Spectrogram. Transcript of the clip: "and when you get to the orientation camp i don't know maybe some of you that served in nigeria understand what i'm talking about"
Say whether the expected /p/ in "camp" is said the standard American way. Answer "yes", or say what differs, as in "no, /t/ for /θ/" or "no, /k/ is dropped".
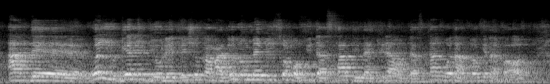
no, /p/ is dropped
